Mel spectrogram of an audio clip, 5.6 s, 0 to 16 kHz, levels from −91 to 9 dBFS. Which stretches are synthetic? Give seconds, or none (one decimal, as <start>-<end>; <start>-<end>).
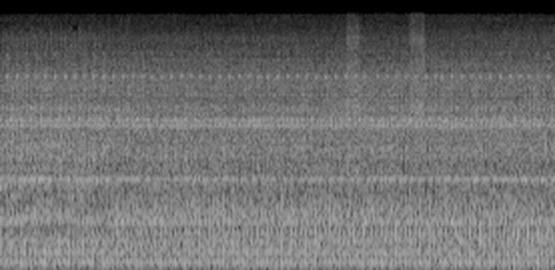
none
